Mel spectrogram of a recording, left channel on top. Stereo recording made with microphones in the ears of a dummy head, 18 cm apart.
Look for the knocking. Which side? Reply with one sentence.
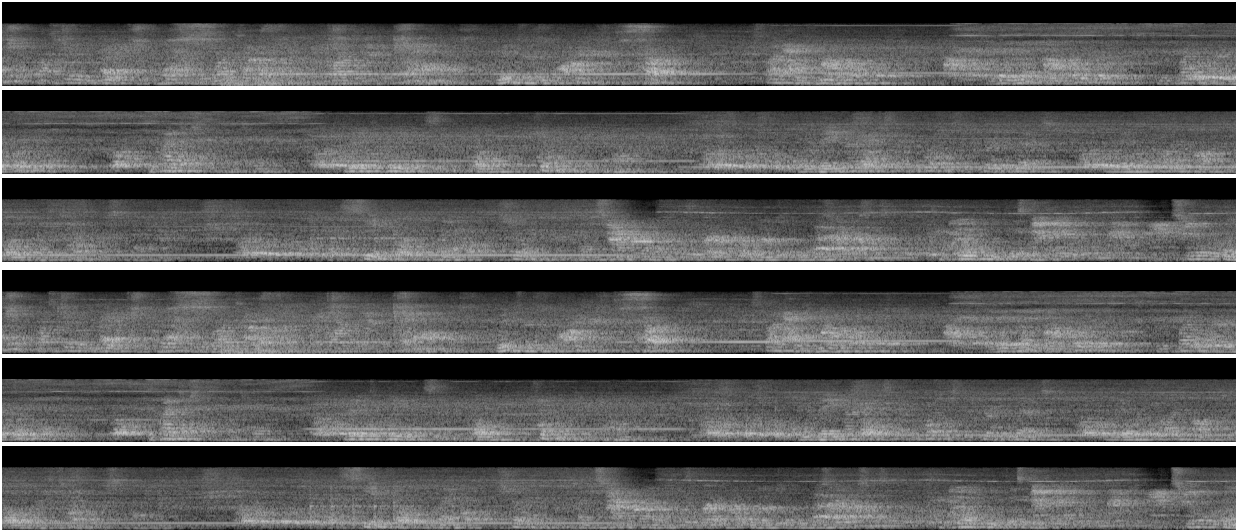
You can hear the knocking on the right.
